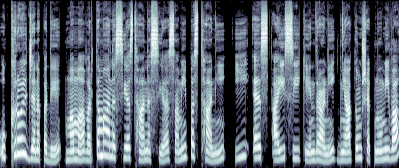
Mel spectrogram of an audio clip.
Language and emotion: Sanskrit, neutral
